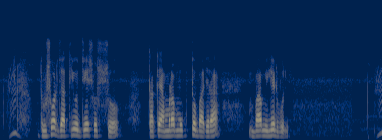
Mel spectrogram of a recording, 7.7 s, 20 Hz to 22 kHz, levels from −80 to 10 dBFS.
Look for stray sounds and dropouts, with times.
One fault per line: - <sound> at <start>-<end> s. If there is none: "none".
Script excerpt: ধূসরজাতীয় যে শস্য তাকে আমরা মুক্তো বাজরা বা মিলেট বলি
none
